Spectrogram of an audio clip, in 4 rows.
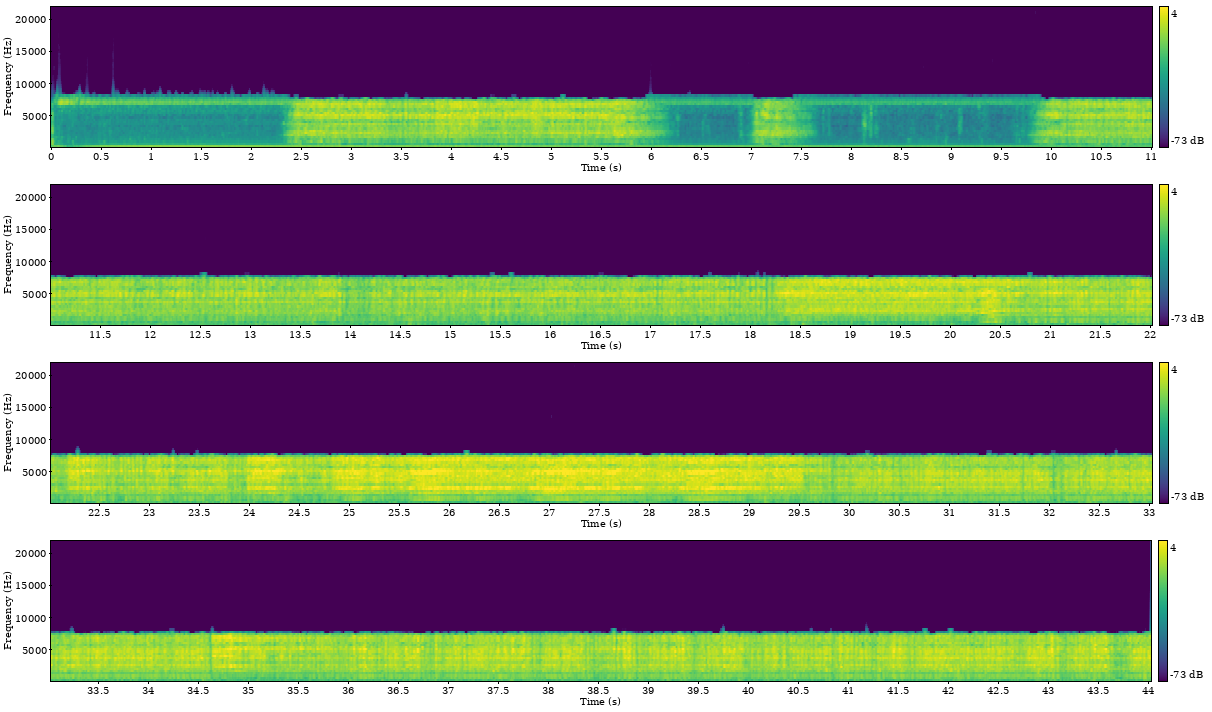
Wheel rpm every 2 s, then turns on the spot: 0, 120, 140, 10, 10, 150, 160, 160, 160, 160, 220, 230, 230, 230, 230, 230, 230, 230, 230, 230, 240, 230.
none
